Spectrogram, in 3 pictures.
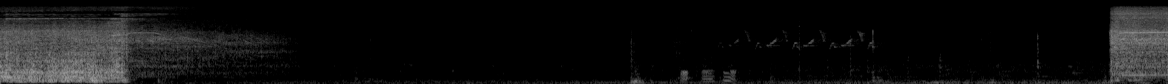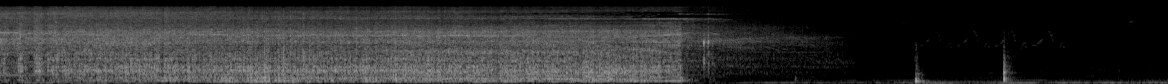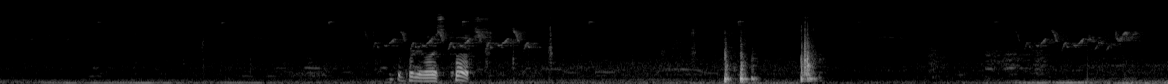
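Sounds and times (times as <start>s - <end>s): battery chainsaw cutting log: 0.0s - 3.0s, 11.1s - 20.2s.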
